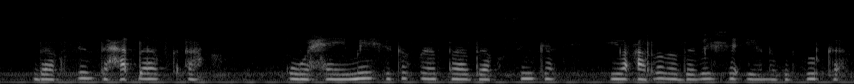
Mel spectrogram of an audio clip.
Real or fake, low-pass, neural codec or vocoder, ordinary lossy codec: real; 14.4 kHz; none; MP3, 96 kbps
